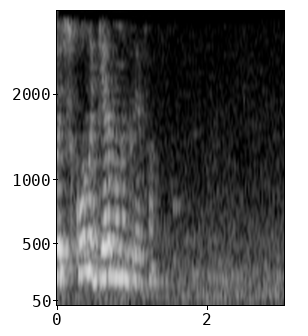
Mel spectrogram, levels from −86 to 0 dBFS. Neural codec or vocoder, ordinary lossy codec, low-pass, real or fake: vocoder, 44.1 kHz, 128 mel bands every 256 samples, BigVGAN v2; AAC, 24 kbps; 3.6 kHz; fake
